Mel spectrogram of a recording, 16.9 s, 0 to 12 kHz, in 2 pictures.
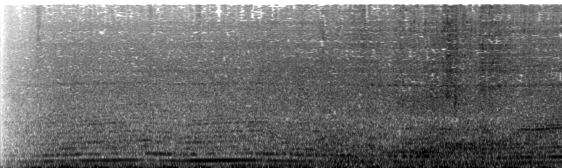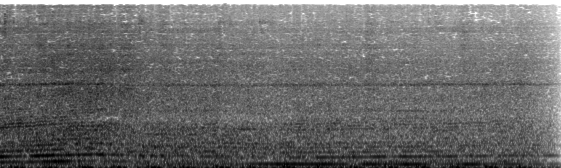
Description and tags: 20101230 passing.motorcycle
a motorcycle passing. Soundman OKM mics into Sony PCM M10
